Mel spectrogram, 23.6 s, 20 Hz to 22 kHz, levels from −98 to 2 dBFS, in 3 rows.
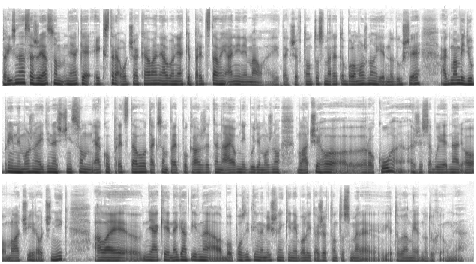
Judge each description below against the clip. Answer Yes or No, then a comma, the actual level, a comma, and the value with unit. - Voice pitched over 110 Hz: Yes, low, 125 Hz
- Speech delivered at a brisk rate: Yes, fast, 170 wpm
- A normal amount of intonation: No, narrow, 2.3 semitones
